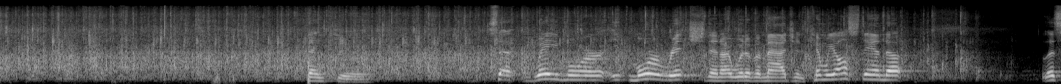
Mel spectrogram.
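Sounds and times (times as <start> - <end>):
audience applause: 0.0 - 10.1
speech: 3.1 - 3.9, 5.0 - 9.2.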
